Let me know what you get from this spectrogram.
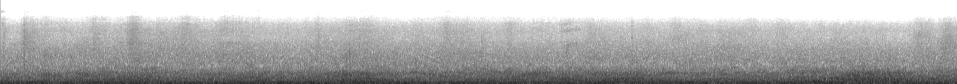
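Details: Steady low rumbling of wind or engine noise, with no animal voice standing out. The sound stays even throughout, with no calls or cries above it.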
